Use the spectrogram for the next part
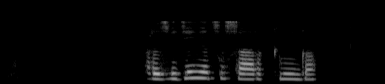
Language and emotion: Russian, neutral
